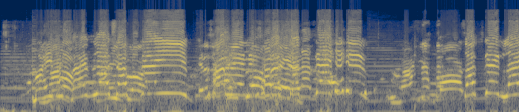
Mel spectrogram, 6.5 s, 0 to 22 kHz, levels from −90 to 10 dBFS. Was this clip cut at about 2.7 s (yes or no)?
no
